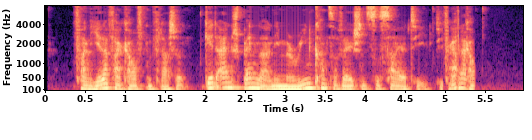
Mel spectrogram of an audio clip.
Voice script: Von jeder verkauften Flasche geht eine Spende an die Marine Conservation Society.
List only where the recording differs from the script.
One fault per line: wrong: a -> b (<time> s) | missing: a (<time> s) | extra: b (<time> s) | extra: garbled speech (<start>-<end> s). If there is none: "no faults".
extra: garbled speech (4.9-5.4 s)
